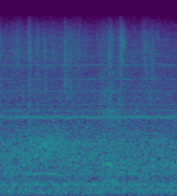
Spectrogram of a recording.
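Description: Soft rustle of footsteps walking over dry grass, a few faint irregular steps, against a faint steady outdoor background.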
